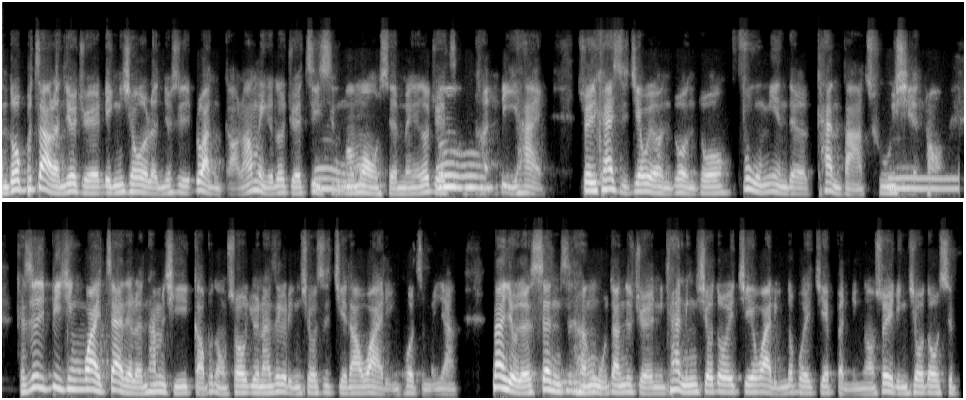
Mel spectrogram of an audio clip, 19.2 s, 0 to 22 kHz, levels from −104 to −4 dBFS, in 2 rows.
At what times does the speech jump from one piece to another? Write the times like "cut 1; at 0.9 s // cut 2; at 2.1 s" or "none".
none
